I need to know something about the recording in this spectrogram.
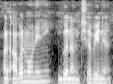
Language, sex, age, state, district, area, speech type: Bodo, male, 18-30, Assam, Udalguri, urban, spontaneous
